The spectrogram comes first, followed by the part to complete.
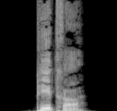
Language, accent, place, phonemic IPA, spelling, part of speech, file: German, Germany, Berlin, /ˈpeːtʁa/, Petra, proper noun, De-Petra.ogg
- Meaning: a female given name from Ancient Greek, masculine equivalent Peter, Petrus, equivalent to English Petra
